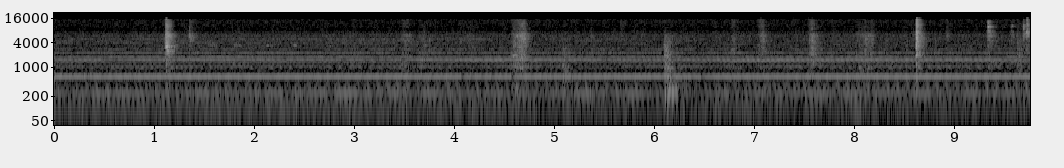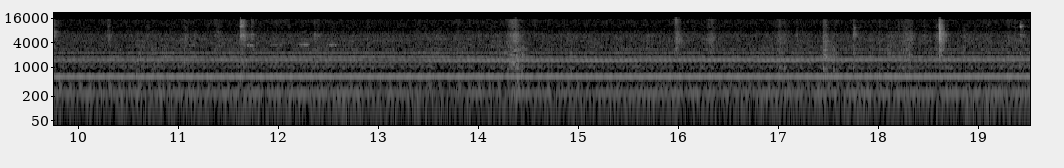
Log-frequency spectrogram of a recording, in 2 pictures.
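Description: Faint steady electrical hum, with a few soft clicks and taps scattered through it as wicker strands are handled while a round tray basket is woven by hand.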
